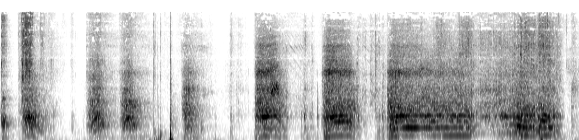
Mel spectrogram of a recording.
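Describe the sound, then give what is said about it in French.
A blender motor grinds in several short, loud bursts, then runs longer and strains, its pitch wavering as it churns through a thick mixture of hazelnuts, lemon, ginger and pepper. No one speaks. “J'ai cassé mon mixeur, je crois.”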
